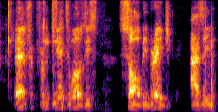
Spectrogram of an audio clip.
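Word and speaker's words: Sowerby Bridge: we come from from near to us is saby Bridge as in s o r b y but it's PR it's spelled s o w e r b y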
